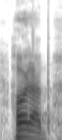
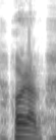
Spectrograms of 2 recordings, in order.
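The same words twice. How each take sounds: No difference in how they are said.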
